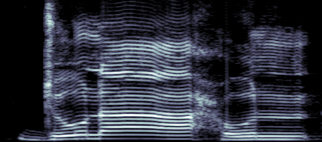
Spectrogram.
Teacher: এই হাটা উচ্চারণের সময় মুখ দিয়ে হালকা বাতাস বের করব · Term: হারটা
